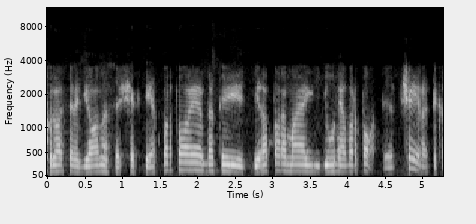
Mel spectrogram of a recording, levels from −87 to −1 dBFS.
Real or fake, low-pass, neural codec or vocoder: fake; 10.8 kHz; codec, 44.1 kHz, 7.8 kbps, DAC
